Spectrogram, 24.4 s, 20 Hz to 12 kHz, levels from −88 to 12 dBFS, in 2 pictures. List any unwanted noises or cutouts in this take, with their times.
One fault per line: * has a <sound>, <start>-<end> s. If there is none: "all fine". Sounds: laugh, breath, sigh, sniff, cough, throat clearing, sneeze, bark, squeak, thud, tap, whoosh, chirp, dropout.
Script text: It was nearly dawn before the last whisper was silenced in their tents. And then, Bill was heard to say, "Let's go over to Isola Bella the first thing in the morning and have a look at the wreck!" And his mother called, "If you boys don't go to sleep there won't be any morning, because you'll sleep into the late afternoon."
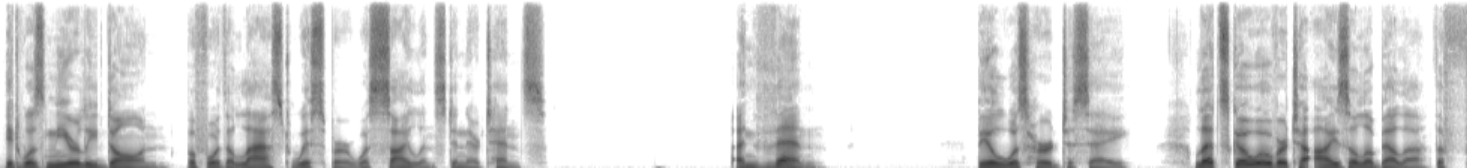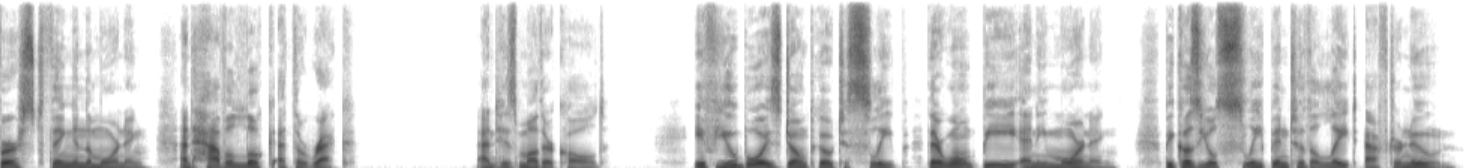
all fine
